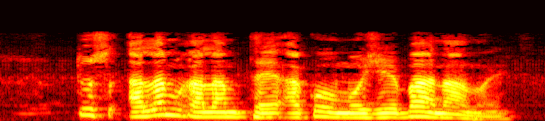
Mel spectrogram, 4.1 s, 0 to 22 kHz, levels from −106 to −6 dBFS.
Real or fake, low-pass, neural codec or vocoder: real; 7.2 kHz; none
